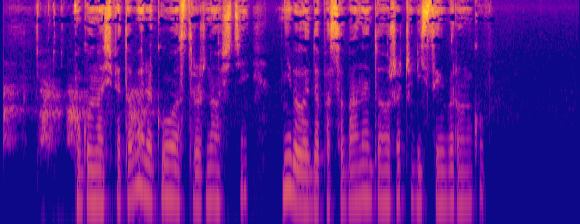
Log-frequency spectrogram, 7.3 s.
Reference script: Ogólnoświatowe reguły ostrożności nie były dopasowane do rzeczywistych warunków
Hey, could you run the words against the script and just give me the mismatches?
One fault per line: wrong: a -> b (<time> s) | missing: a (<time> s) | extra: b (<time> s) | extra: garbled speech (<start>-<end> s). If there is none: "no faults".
no faults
